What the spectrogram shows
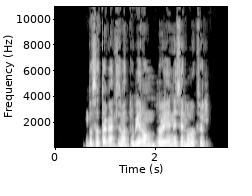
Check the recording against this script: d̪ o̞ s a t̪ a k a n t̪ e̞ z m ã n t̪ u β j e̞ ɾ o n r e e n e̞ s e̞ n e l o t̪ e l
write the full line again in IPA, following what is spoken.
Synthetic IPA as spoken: d̪ o̞ s a t̪ a k a n t̪ e̞ z m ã n t̪ u β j e̞ ɾ o n r e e n e̞ s e̞ n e l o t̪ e l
